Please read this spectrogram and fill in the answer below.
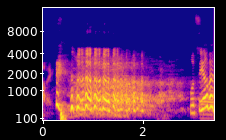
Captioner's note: audience laughing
